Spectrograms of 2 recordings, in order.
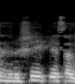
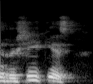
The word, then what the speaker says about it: Hrishikesa: Now many of us can't say Hrishikesa, we say Rishikesh. because a Hru is a Mahaprana, we can't pronounce it.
